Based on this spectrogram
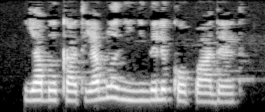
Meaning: the apple doesn't fall far from the tree (an apple falls close to the apple tree)
- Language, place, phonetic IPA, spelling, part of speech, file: Russian, Saint Petersburg, [ˈjabɫəkə ɐt‿ˈjabɫənʲɪ nʲɪdəlʲɪˈko ˈpadə(j)ɪt], яблоко от яблони недалеко падает, proverb, LL-Q7737 (rus)-яблоко от яблони недалеко падает.wav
